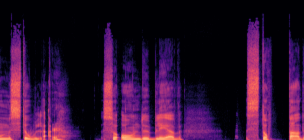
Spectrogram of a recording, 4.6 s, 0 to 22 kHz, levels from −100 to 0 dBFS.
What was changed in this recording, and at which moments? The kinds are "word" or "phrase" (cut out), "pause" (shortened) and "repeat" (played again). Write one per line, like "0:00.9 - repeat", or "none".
none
